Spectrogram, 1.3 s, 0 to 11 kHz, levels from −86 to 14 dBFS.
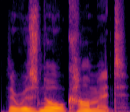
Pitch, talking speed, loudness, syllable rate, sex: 115 Hz, 185 wpm, -16 LUFS, 5.2 syllables/s, male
